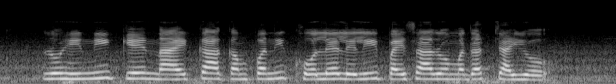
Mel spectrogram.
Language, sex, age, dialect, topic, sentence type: Maithili, female, 60-100, Angika, banking, statement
